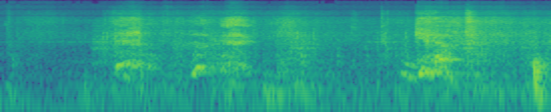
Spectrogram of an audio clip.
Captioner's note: gasping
